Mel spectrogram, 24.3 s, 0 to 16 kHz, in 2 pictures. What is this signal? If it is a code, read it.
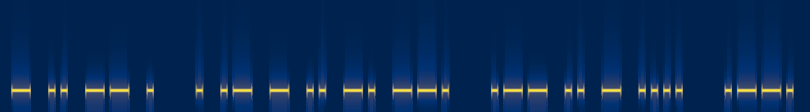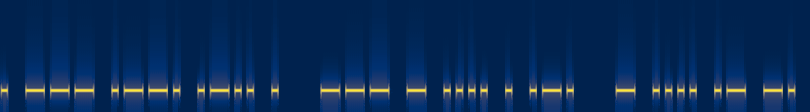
Morse code, heard as a keyed tone, about 13 wpm, 600 Hz. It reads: TIME EATING WITH PEOPLE OTHER THAN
